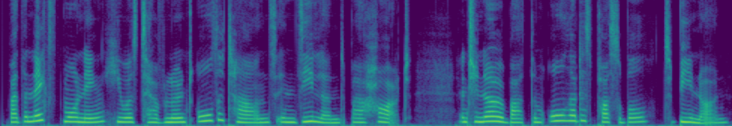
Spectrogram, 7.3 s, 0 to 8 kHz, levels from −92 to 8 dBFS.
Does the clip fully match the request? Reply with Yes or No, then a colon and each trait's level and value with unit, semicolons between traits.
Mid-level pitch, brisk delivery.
No: very high, 270 Hz; fast, 230 wpm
